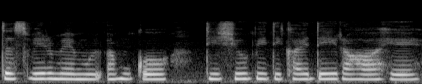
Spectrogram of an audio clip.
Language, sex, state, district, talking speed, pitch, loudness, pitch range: Hindi, female, Arunachal Pradesh, Papum Pare, 140 wpm, 245 Hz, -15 LUFS, 235-255 Hz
